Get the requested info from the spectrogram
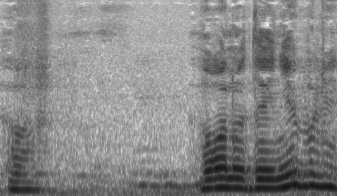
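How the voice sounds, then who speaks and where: Noticeable background noise runs through the clip. There is audible room echo as well. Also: man. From Russia, Yakutia (Yakutsk). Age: 70s. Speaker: table tennis veteran, teacher. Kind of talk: interview.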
